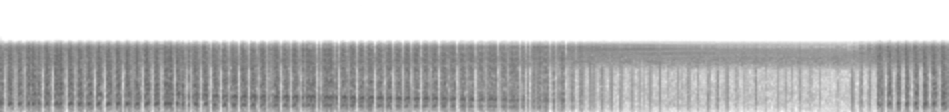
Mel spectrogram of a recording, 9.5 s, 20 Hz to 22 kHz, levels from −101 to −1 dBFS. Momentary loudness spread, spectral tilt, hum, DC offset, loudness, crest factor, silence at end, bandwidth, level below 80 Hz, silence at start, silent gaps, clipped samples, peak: 12 LU; -5.5 dB/octave; none; under 0.1%; -37 LUFS; 20 dB; 0 s; 5.2 kHz; -74 dBFS; 0 s; none; under 0.1%; -18 dBFS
